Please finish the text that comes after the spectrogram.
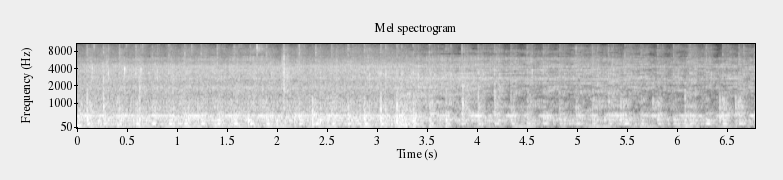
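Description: A sewing machine runs at slow speed stitching fabric, a steady, close mechanical whirring hum that continues without pause throughout.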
